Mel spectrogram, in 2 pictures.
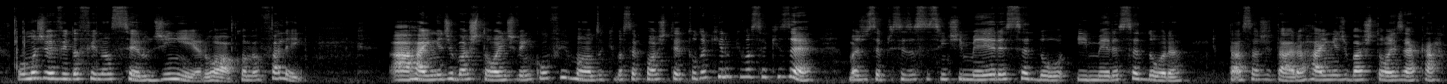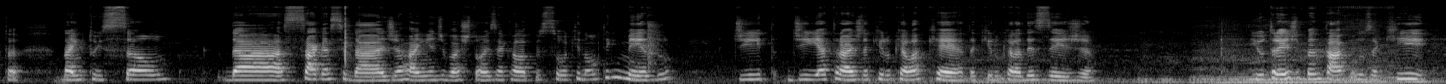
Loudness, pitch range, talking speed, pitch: -23 LUFS, 195-245 Hz, 155 wpm, 215 Hz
